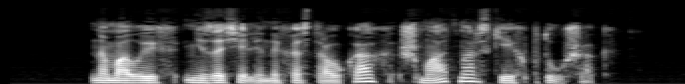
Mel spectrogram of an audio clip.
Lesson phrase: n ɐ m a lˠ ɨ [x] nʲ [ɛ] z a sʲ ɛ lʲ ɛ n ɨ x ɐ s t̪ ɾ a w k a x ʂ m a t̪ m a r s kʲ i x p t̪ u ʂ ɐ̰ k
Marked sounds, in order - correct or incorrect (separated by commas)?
correct, correct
